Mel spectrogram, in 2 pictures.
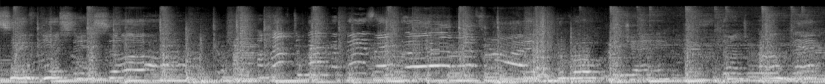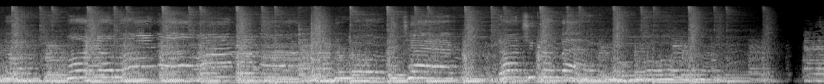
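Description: Live 1950s-style rock'n'roll band playing: a woman singing over electric bass, guitar and drums, with a stepping bass line and a steady beat. The sound drops out abruptly near the end.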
